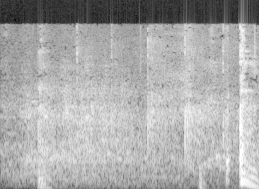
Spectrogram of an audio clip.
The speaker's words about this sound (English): And he claps. I rest my case.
